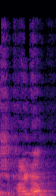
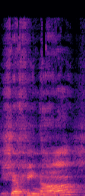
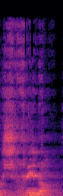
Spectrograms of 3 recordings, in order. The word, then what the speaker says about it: Shekinah: Okay, have you guys ever heard, now this is anglicized, it's not correct pronunciation of Hebrew, but have you ever heard of Shekinah? Yeah. Okay, right? In Hebrew, the correct pronunciation or a better pronunciation is Shekinah or Shekhinah.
